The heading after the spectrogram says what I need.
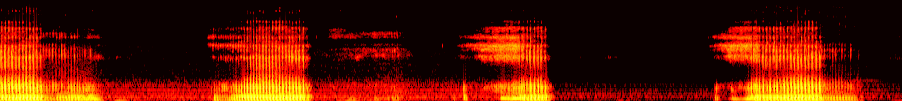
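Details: Sleeping English bulldog: loud rattling snores, four in nine seconds with quiet pauses between; noisy snoring.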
